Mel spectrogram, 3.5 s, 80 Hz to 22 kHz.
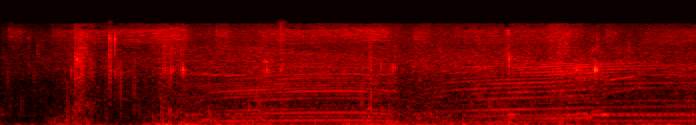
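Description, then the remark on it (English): Dairy cows on a 600-cow farm near Rotorua mooing, long drawn-out harmonic calls overlapping one another, over a steady rumbling low background with no talking. “Lachlan McKenzie farms 600 cows near Rotorua and is the dairy spokesperson for Federated Farmers.”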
